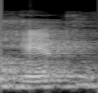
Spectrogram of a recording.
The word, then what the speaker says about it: réptil: Olha a palavra réptil, ela é paroxítona. A sílaba mais forte é essa primeira aqui, certo? E não a que está com L. O plural de réptil vai ser répteis.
